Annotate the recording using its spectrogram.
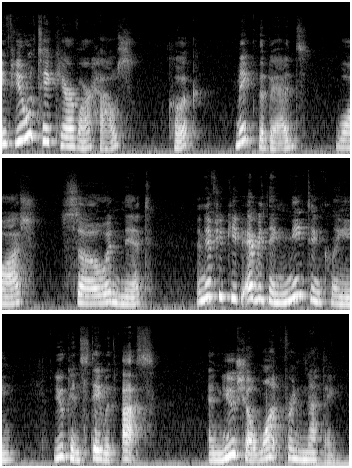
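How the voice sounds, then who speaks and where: Against a quiet background, a woman puts on a character voice at a fairly high pitch, speaking at a fairly slow pace with long, frequent pauses. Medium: read story.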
